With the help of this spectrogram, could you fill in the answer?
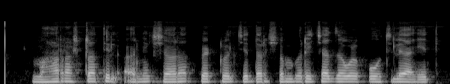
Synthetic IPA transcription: məɦaɾaʂʈɾat̪iːlə̰nekɕəɦɾat̪̚peʈɾolt͡ɕed̪əɾɕəmbəɾit͡ɕjad͡zəʋəɭpoɦut͡sleaɦet̪

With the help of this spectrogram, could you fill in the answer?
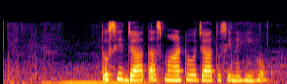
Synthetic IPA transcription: t̪ʊsĩːd͡ʒaːt̪asmaːɾʈɦoːd͡ʒaːt̪ʊsiːnəɦĩɦoː

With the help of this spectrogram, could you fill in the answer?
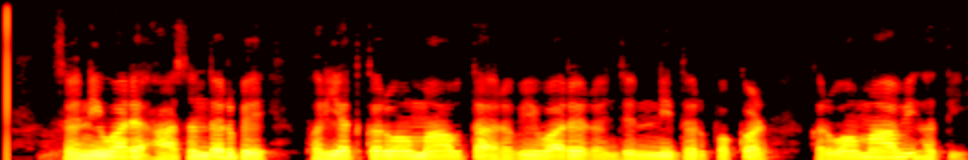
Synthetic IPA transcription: səniʋaɾeʔasənd̪əɾbʱe | pʰəɾjad̪kəɾʋamãaʋt̪aɾəʋiʋaɾeɾəɲd͡ʒənːid̪ʱəɾpəkəɽ | kəɾʋamãaʋiɦət̪i

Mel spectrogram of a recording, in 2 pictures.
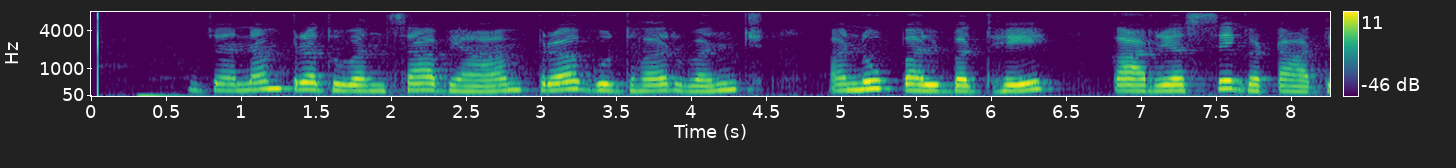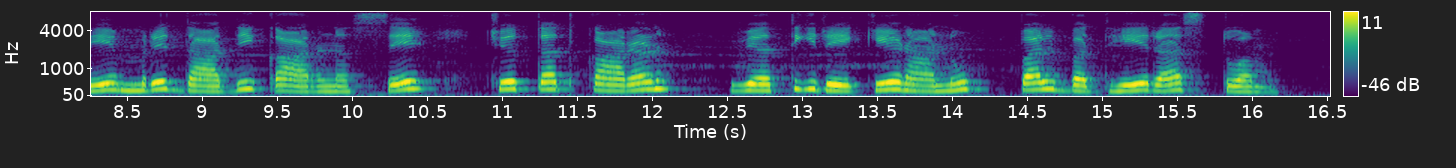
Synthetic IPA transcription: d͡ʒɐnɐmpɾɐd̪ʱuʋɐnsaːbʱjaːmpɾɐɡʊd̪ʱɐɾʋɐɲt͡ʃ | ɐnupɐlbɐd̪ʱeː | kaːɾjəsːeɡʱɐʈaːd̪emɾɪt̪aːd̪ikaːɾɳəsːe | t͡ʃʰɪt̪ɐt̪kaːɾəɳ | ʋjɐt̪iɾeːkeːɽaːnupɐlbɐd̪ʱːeːɾɐst̪ʋɐm

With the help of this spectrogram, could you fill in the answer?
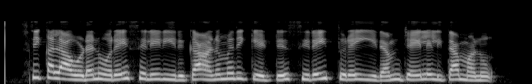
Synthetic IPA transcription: sɪkːɐlaːʋɯɽɐnɔɾeːsɛliɽɪɾɯkːɐːnɯmɐðikːeːʈːɯsɪɾɐɪt̪ʊɾɐɪɪɽɐmd͡ʒɛjɐlɛɭɪt̪ːaːmɐnu

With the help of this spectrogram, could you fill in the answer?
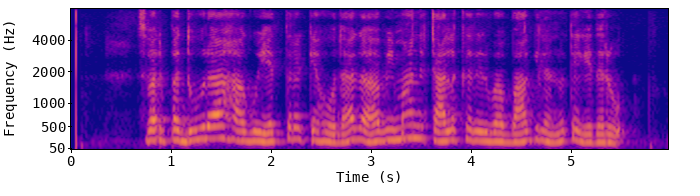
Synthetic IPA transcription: sʋɐlpɐd̪uːɾɐɦaːɡuːjɛt̪ːɐɾɐkːe̞ɦɔːd̪aːɡɐʋimaːnɐt͡ʃaːlɐkɐɾiɾuʋɐbaːɡilɐnːut̪ɛɡed̪ɐɾu

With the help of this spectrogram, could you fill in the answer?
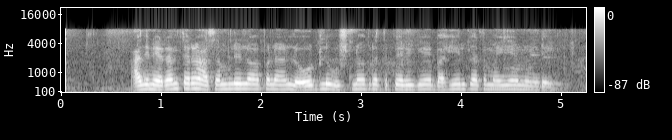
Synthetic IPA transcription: ɐ̰d̪iniɾɐnt̪ɐɾɐmɐsɐmbliːlɔːpɐlɐloːɖluuʂɳoːɡɾɐt̪ɐpe̞ɾuɡe̞ːbɐɦiːɾɡɐt̪ɐmɐjːeːnuɳɖi

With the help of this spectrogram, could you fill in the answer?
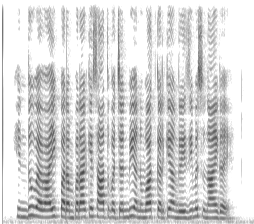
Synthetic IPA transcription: hɪ̃nd̪uʋjɛːʋaːɦɪk̚pɐɾə̃mpəɾakesaːt̪ʰʋɐt͡ʃənbʱiɐnʊʋaːd̪̚kɐɾkeɐ̃ŋɡɾeːzimẽsʊnaːeɡɐeː

